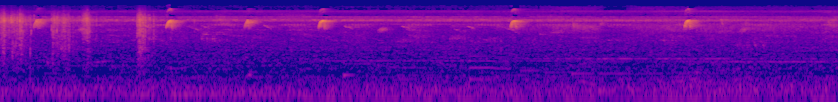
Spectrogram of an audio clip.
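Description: A bird repeating a short, sharp, high chirp every one to three seconds over a steady outdoor hiss, with a few soft clicks or rustles in the first two seconds.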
